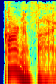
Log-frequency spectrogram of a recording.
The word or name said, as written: carnify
